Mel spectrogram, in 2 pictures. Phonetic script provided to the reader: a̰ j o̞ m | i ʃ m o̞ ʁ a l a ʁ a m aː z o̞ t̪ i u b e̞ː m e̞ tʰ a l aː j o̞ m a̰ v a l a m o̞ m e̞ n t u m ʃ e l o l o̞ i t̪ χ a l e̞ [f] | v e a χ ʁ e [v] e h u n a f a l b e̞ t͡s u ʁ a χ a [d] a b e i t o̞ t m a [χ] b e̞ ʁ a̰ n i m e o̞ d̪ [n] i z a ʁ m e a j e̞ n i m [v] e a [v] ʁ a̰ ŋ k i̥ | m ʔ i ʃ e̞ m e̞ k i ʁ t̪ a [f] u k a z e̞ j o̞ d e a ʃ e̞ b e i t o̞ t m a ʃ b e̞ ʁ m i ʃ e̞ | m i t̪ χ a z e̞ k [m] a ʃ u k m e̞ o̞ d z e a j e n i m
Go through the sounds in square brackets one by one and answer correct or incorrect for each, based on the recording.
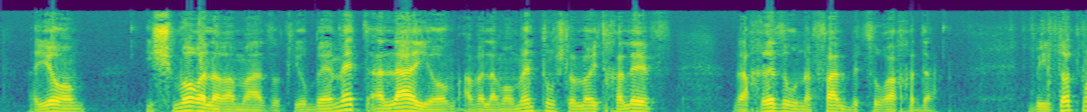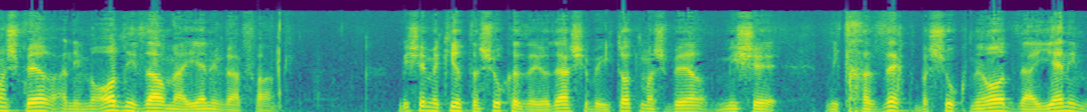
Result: correct, incorrect, correct, incorrect, correct, correct, incorrect, incorrect, incorrect

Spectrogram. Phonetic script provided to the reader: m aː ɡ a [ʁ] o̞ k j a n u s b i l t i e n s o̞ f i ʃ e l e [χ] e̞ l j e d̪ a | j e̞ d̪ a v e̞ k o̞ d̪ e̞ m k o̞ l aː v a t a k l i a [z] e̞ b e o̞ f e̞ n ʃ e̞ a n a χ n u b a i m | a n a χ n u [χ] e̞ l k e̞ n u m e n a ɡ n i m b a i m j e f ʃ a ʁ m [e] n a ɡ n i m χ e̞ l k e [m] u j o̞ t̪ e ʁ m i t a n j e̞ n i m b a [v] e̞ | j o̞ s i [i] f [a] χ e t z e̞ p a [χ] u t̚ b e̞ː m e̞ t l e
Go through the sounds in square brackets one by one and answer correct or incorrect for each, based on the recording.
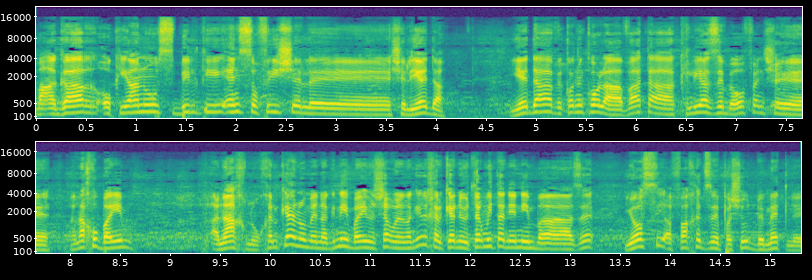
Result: correct, incorrect, correct, correct, correct, incorrect, incorrect, incorrect, correct, incorrect

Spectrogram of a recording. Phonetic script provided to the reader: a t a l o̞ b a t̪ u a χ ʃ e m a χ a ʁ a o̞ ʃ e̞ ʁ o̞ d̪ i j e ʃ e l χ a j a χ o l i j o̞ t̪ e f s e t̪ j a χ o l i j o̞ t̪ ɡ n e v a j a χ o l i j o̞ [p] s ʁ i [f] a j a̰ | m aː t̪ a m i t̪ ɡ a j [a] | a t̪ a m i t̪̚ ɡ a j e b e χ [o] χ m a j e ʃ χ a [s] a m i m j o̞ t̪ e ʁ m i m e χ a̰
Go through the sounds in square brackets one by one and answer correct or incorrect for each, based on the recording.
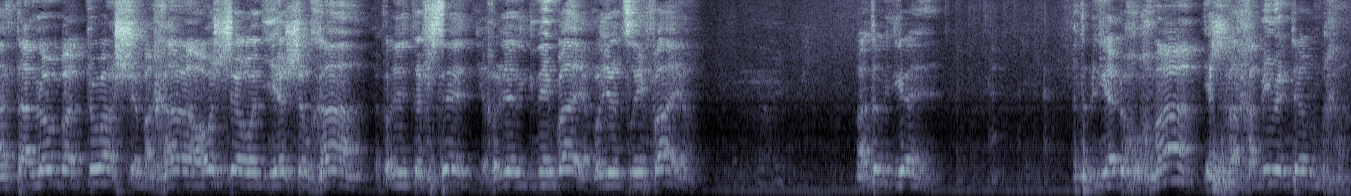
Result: incorrect, correct, incorrect, correct, incorrect

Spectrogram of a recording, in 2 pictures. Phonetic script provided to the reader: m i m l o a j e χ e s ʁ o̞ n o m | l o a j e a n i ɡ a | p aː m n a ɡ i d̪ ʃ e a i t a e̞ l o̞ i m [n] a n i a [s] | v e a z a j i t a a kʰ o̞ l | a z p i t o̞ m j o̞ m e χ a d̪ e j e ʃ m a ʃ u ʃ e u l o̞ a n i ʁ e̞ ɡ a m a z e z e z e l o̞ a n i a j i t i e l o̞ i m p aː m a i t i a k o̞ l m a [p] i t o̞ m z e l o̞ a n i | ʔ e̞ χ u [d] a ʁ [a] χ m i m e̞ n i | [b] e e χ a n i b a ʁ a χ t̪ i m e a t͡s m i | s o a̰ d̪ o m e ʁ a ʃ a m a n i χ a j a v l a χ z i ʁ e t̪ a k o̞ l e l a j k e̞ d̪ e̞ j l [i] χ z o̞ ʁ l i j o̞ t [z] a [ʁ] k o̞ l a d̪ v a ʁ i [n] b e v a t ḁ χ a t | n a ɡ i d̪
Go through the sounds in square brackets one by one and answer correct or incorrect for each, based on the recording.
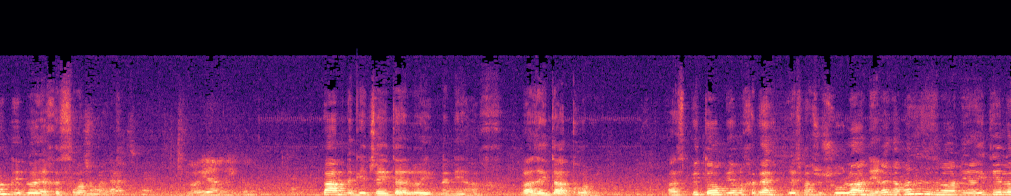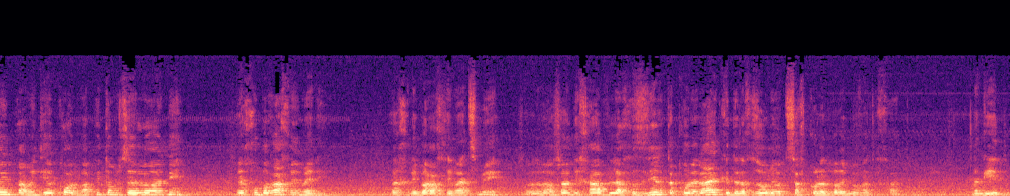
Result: correct, incorrect, correct, incorrect, correct, incorrect, incorrect, incorrect, incorrect, incorrect

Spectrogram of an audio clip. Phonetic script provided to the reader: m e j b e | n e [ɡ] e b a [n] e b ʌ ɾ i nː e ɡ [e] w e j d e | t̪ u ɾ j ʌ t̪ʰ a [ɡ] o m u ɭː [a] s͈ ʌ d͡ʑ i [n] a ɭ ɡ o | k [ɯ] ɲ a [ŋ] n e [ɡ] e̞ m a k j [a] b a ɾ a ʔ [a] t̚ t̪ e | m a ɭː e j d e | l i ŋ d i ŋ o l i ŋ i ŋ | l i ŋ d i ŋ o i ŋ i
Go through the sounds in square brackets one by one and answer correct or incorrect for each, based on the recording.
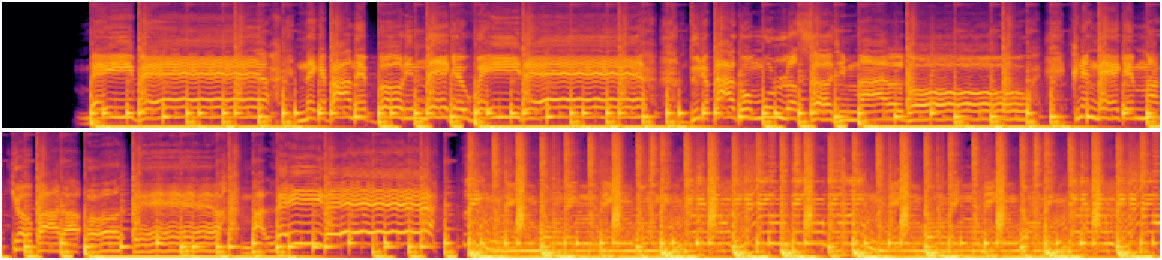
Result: correct, correct, correct, correct, incorrect, incorrect, correct, correct, correct, incorrect, incorrect

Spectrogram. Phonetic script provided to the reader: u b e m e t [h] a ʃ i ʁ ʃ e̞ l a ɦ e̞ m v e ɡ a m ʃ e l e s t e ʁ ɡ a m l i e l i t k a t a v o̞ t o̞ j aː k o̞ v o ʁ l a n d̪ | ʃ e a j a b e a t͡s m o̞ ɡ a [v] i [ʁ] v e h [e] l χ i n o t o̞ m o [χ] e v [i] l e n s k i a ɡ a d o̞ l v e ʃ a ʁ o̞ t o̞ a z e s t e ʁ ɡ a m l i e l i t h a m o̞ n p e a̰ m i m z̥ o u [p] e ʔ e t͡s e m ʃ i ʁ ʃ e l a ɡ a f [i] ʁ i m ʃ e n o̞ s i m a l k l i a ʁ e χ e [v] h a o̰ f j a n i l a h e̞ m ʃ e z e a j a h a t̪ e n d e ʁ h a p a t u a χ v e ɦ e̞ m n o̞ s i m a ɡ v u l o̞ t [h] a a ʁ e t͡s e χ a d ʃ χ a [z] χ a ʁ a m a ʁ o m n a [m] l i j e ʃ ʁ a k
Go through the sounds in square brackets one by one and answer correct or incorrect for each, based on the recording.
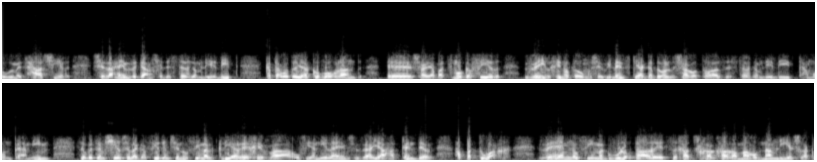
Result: correct, incorrect, correct, incorrect, incorrect, correct, incorrect, correct, correct, correct, incorrect, correct

